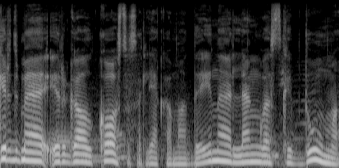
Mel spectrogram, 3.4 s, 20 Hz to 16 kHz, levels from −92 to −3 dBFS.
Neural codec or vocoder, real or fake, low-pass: none; real; 14.4 kHz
